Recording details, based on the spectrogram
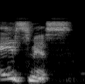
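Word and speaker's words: Abmas: But here's Abe Miss. I think that's how I say his name. That's how it's spelled. That's how they just saying it. The way the announcers say it's like Abe Smith.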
